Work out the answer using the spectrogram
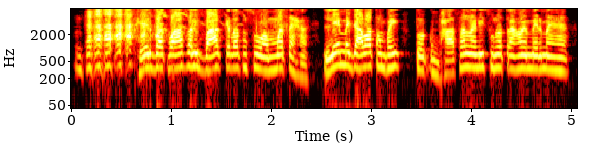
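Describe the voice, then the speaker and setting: A woman's voice: very high voice, heavy background noise. A woman voicing a lazy young village man from a comic skit, grumbling and making excuses in a Chhattisgarhi accent. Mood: whiny. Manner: whiny, grumbling, quick to complain.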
